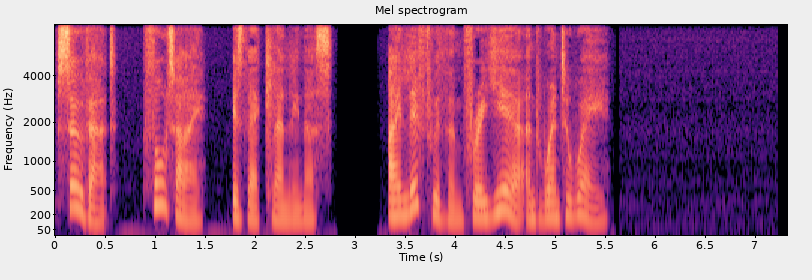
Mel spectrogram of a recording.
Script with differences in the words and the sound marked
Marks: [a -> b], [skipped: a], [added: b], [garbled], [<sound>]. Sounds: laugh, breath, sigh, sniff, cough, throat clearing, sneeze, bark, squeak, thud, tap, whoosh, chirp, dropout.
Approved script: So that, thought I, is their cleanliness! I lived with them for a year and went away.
So that, thought I, is their cleanliness! I lived with them for a year and went away.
